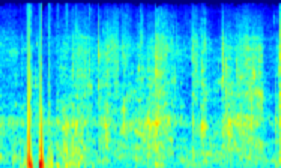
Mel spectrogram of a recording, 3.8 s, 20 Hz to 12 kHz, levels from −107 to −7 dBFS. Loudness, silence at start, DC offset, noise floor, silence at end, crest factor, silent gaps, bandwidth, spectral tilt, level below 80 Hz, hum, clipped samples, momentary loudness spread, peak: -30 LUFS; 0 s; under 0.1%; -47 dBFS; 0 s; 28 dB; none; 11 kHz; -6.5 dB/octave; -40 dBFS; none; under 0.1%; 20 LU; -4 dBFS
